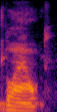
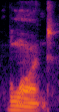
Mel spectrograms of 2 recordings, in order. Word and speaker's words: Blount: Not Alcoa's no, not Blount. Blunt. The O is silent, I guess.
